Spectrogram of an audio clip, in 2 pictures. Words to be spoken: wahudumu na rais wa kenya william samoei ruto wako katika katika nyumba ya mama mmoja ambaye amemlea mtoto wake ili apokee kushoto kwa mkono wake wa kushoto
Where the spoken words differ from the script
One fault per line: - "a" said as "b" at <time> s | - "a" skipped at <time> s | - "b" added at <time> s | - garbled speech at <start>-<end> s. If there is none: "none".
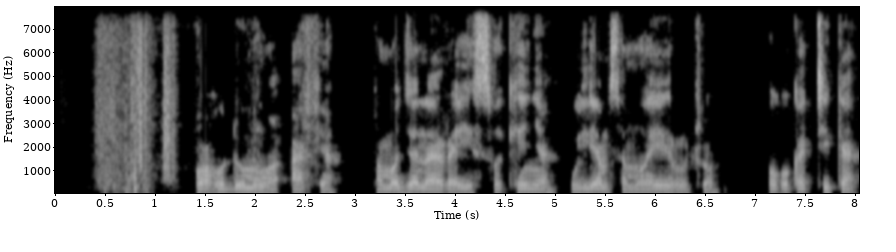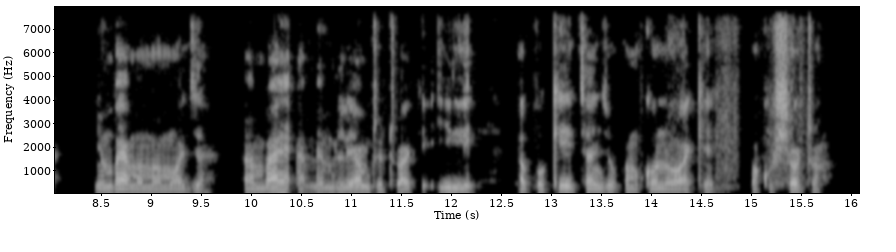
- "wa afya pamoja" added at 2.1 s
- "katika" skipped at 8.1 s
- "kushoto" said as "chanjo" at 13.2 s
